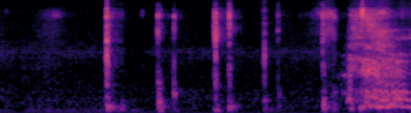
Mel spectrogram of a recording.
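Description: Typing on a computer keyboard: a faint, quick, irregular run of individual key clicks that ends in a denser flurry of keystrokes.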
